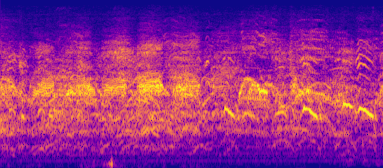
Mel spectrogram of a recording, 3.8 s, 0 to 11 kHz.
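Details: Black-headed gulls calling at Lake Sarymsak, Pavlodar region, Kazakhstan, 10 April 2011: a steady wall of grating, overlapping cries, with some clearer rising and falling squeals near the end.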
